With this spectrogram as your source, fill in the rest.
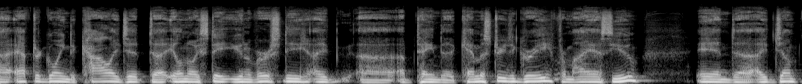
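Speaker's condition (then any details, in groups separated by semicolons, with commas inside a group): No condition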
